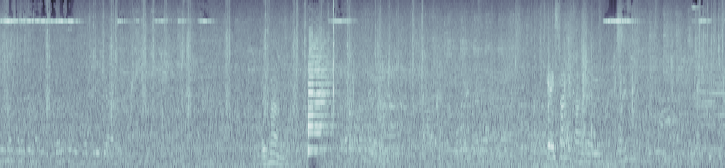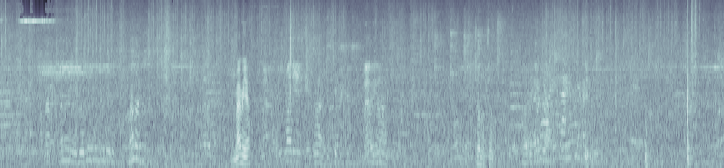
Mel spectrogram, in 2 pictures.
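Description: Several men talk and call out nearby.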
